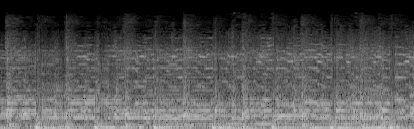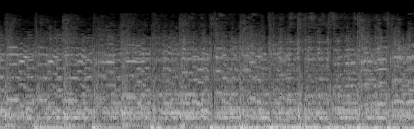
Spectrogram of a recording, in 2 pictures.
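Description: Live band playing loud amplified music with electric guitar and upright bass over a steady beat.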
